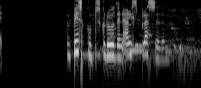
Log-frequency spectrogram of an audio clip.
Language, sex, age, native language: Icelandic, female, 12, Icelandic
